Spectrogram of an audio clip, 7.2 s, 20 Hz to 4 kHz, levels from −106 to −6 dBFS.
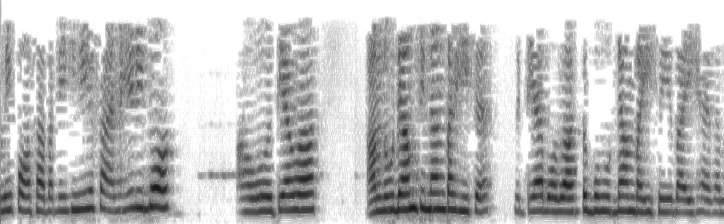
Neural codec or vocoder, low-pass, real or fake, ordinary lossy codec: codec, 16 kHz, 0.5 kbps, X-Codec, HuBERT features, trained on balanced general audio; 3.6 kHz; fake; MP3, 16 kbps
